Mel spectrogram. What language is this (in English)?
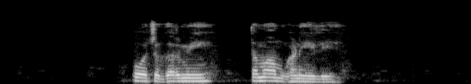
Od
